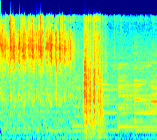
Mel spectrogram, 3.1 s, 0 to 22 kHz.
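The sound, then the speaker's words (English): Five twenty-sided dice (d20s) rattle and clatter together, a quick run of bright plastic clicks, then a louder burst as they tumble and settle onto a hard surface, with no talking. “So I'm going to roll 5 d20 at a time.”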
